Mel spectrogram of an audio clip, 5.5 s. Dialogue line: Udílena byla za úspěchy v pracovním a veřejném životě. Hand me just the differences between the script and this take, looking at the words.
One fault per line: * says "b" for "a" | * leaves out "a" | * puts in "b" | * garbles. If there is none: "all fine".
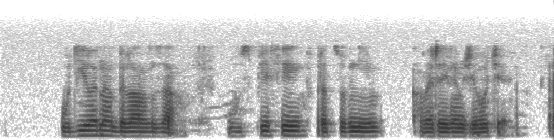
all fine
